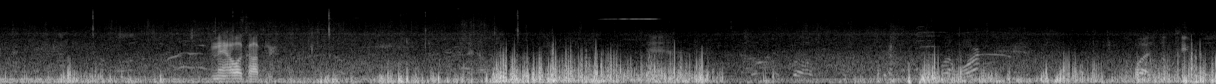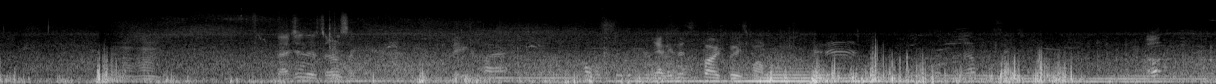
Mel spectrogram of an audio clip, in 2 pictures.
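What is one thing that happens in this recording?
People talk and call out nearby outdoors.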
